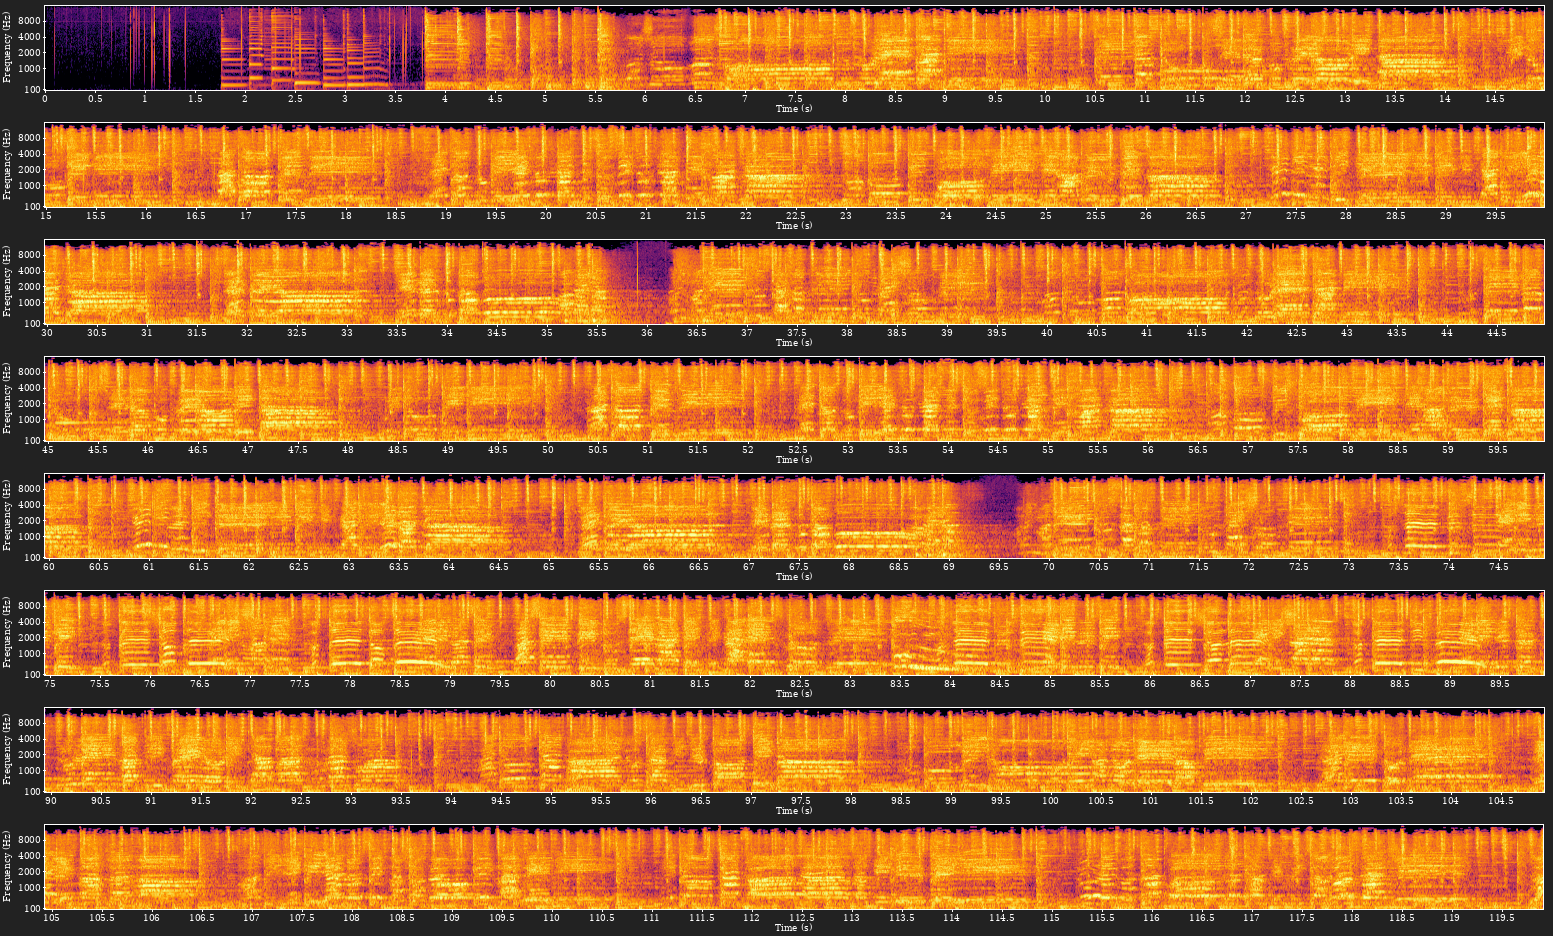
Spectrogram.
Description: West indies folk ethno EP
